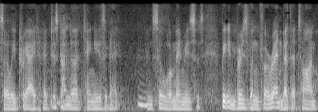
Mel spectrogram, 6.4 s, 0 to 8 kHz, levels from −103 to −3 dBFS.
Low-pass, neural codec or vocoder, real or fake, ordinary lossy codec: 7.2 kHz; codec, 24 kHz, 0.9 kbps, WavTokenizer, small release; fake; MP3, 48 kbps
